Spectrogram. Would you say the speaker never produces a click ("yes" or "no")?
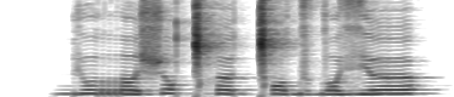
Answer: no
